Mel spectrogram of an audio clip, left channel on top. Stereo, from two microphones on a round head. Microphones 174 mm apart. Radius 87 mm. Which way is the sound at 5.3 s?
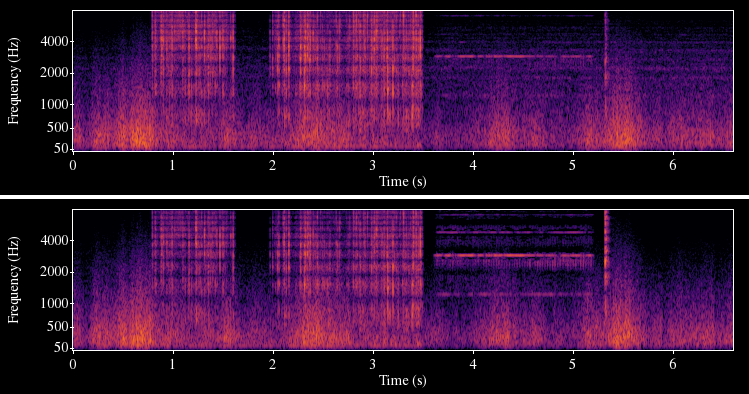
75° right (ahead or behind).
